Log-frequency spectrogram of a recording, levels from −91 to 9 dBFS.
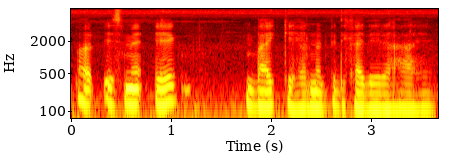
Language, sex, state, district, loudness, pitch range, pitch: Hindi, male, West Bengal, Alipurduar, -17 LUFS, 105-125 Hz, 110 Hz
